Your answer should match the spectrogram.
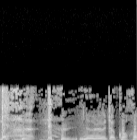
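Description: A woman coughs several times in close succession, harsh raspy bursts mixed with strained, voiced throat sounds, heard up close with no one else speaking.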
